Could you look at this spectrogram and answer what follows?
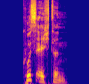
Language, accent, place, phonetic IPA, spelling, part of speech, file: German, Germany, Berlin, [ˈkʊsˌʔɛçtn̩], kussechten, adjective, De-kussechten.ogg
- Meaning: inflection of kussecht: 1. strong genitive masculine/neuter singular 2. weak/mixed genitive/dative all-gender singular 3. strong/weak/mixed accusative masculine singular 4. strong dative plural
